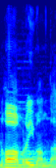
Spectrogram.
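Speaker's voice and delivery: fast, firm, clipped speech. Showing the audience how believers should answer: said like a bullet. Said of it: "বুলেটের মতো বলবেন".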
